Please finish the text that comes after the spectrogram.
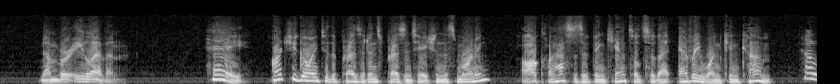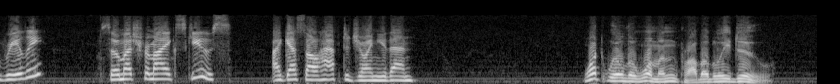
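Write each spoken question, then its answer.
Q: What will the woman probably do?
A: Go to the president's presentation.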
